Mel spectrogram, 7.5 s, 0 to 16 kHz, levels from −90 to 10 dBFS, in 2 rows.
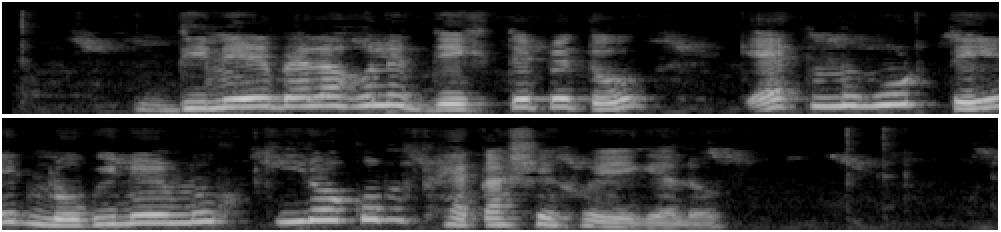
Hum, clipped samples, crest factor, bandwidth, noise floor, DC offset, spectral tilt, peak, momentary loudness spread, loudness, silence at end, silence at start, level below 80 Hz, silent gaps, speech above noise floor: none; under 0.1%; 16 dB; 11 kHz; -62 dBFS; under 0.1%; -6 dB/octave; -10 dBFS; 9 LU; -25 LUFS; 1.05 s; 0.5 s; -70 dBFS; none; 37 dB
